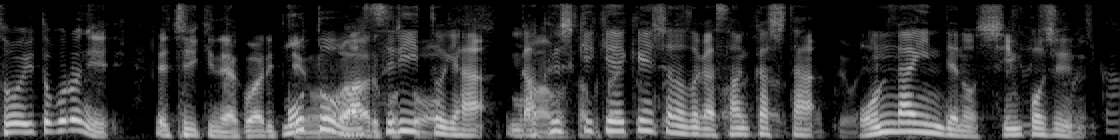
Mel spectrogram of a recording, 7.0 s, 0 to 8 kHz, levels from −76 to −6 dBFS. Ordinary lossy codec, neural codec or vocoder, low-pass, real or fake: none; none; 7.2 kHz; real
